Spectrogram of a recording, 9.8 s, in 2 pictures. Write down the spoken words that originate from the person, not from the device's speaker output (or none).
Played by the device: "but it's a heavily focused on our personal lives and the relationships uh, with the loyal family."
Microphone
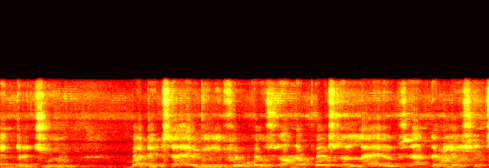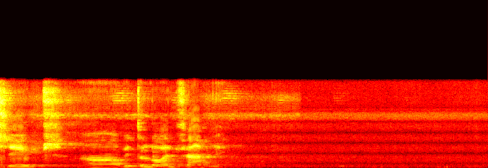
none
